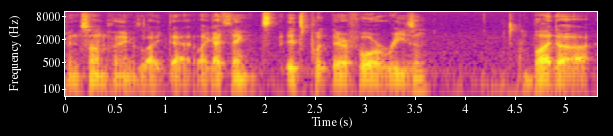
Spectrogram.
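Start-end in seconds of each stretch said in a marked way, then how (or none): 4.7-5.2 slurping a drink mid-sentence. Real, not acted. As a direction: sip noisily into the mic. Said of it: "I gotta stop slurping into the fucking mic".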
